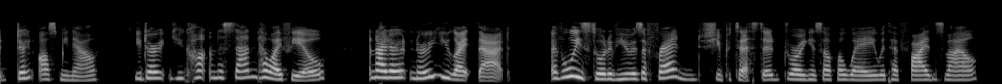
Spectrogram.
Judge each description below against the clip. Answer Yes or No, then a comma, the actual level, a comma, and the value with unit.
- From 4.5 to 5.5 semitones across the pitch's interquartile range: Yes, average, 5.1 semitones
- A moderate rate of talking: No, fast, 225 wpm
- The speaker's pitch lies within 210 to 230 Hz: No, high, 240 Hz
